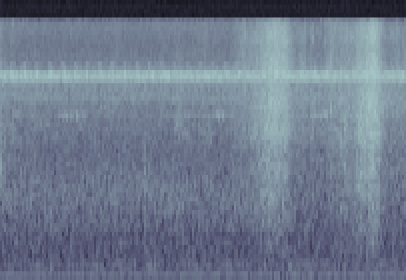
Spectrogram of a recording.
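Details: An evening garden in September with crickets sustaining a high, steady trill; a low hum runs underneath and two short rustling bursts break in near the end.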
